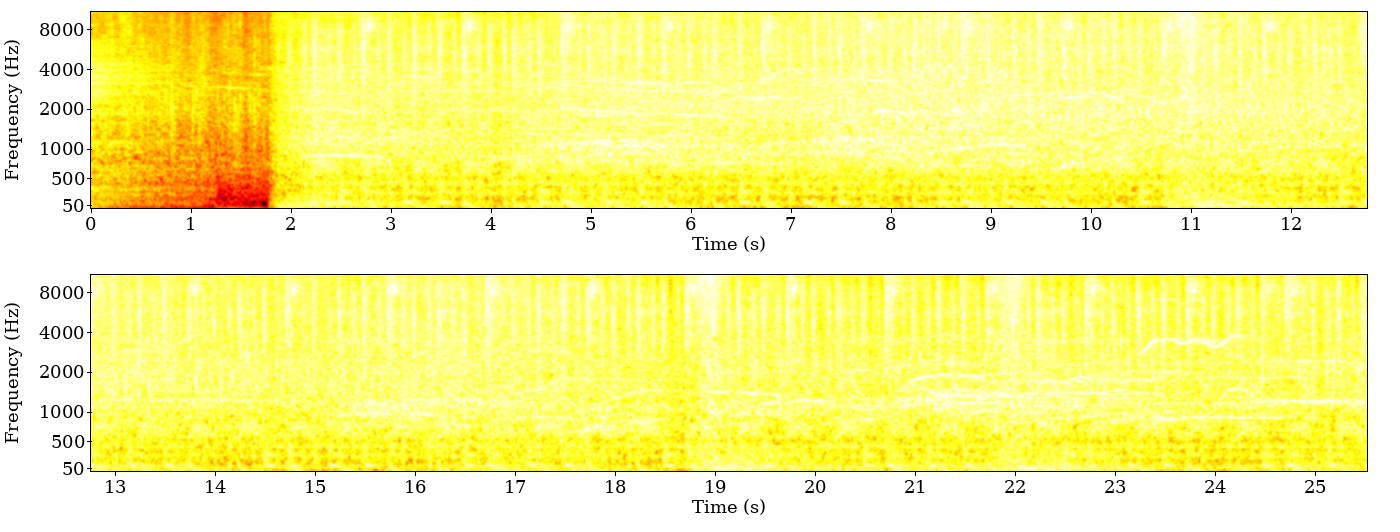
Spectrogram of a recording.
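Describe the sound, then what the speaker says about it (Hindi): A studio audience on a Hindi television reality show greets rival teams with loud, sustained applause, cheering and crowd shouts that fill the room steadily for about twenty-five seconds after a brief quiet start. "जोरदार तालियों के साथ स्वागत कीजिए"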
